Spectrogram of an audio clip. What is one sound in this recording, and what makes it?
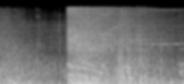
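A man is flung back with a loud whoosh and thuds onto the ground.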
